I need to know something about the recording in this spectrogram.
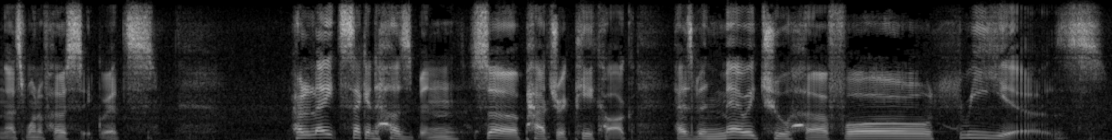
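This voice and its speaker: In a fan audio drama, a man voices a genial widowed doctor who narrates and hosts a mystery dinner party, acting with narration asides. His speech is slow, confiding and somewhat hesitant, with lively pitch swings. The recording sounds a little dull and lo-fi.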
